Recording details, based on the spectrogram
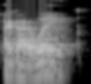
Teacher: The T in got is a fast T because it's between vowels.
